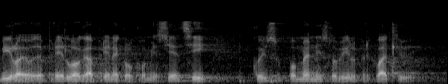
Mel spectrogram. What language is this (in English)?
Croatian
